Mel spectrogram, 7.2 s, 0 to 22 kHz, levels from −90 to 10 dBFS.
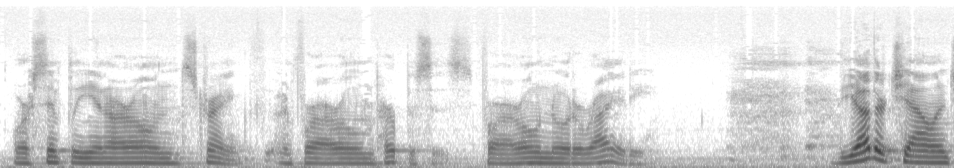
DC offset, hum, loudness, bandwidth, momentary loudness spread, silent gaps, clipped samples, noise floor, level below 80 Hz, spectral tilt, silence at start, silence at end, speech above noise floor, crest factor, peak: under 0.1%; none; -28 LUFS; 19 kHz; 23 LU; none; under 0.1%; -51 dBFS; -54 dBFS; -7.5 dB/octave; 0.05 s; 0 s; 23 dB; 20 dB; -10 dBFS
